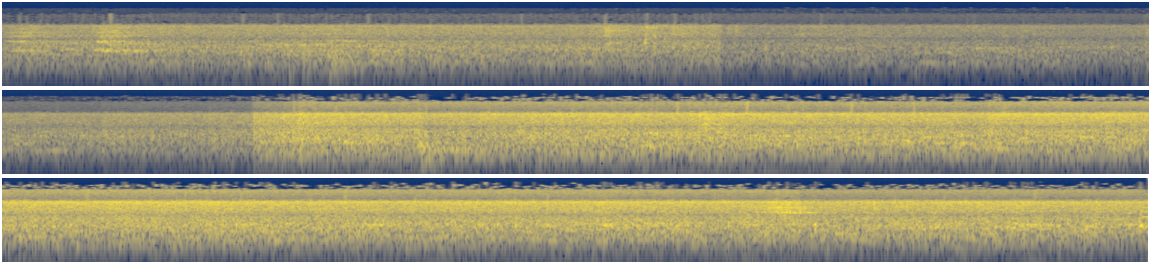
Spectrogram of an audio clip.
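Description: Crowd noise from a church congregation, a dense wash of many people, rising to a louder, steady level about nine seconds in.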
